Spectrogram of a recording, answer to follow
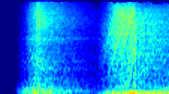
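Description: Two whoosh sound effects for an animated title. The first rises about a quarter second in and fades. The second swells louder about a second and a half in, with a deep low rumble, and runs on.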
